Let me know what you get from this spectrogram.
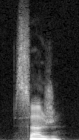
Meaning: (adjective) 1. wise: prudent, cautious, and judicious 2. Chaste, modest, irreproachable in conduct 3. good, well-behaved, not naughty; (noun) a person who is prudent, cautious, and judicious
- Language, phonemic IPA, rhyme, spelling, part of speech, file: French, /saʒ/, -aʒ, sage, adjective / noun, Fr-sage.ogg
